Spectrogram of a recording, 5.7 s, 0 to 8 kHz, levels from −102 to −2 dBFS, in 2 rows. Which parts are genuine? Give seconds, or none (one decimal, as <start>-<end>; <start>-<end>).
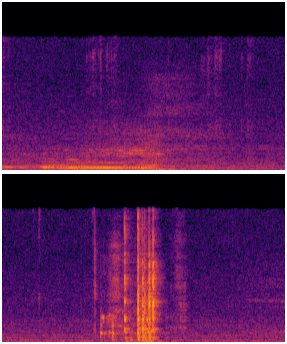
0.0-5.7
